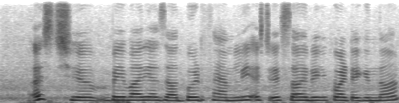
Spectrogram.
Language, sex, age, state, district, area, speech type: Kashmiri, female, 18-30, Jammu and Kashmir, Ganderbal, rural, spontaneous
